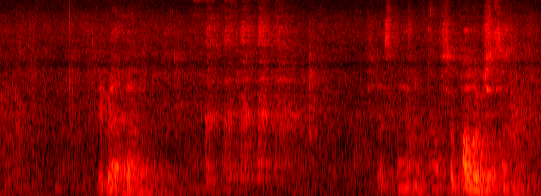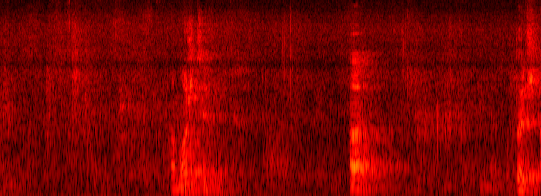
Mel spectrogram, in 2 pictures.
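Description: A man speaks into a microphone in a large hall, in bursts with pauses.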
